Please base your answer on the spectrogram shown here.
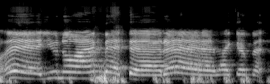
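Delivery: loud, boastful mock Italian accent; hammed-up Italian show-off; Italian braggart. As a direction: brag bluntly in a put-on Italian accent, fading out. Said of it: "lots of Italians who have the conceit".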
